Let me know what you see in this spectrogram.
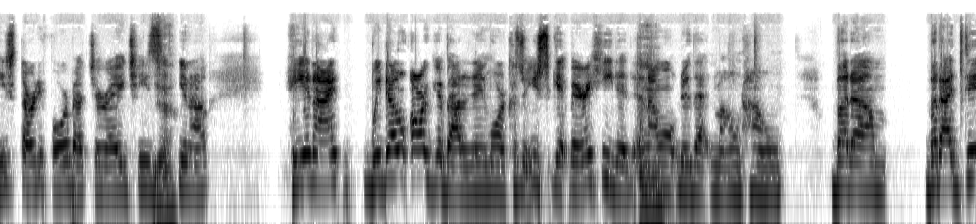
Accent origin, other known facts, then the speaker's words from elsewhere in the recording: Nashville, Tennessee, United States; I come from Nashville, Tennessee. There's a honky tonk on every corner.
